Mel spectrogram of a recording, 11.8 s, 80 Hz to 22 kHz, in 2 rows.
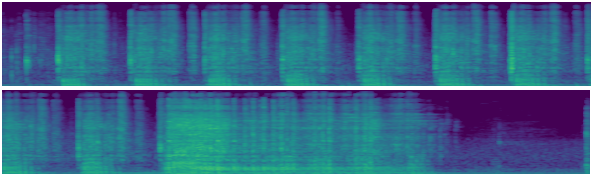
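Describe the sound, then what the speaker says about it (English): An old two-stroke petrol hedge cutter runs outdoors in a series of rhythmic revving bursts, about a dozen surges, then a longer sustained roar before dropping back to a quiet idle, loud and close with no speech. "Just love old 2-stroke petrol machines."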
